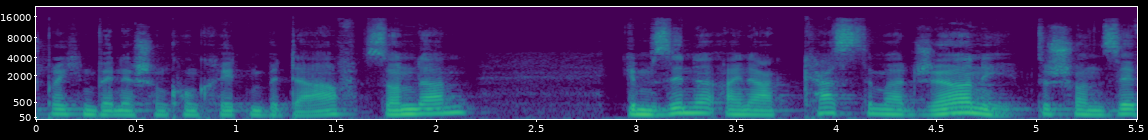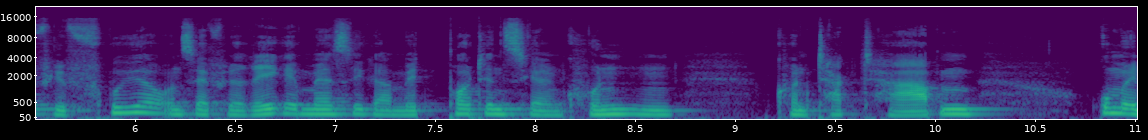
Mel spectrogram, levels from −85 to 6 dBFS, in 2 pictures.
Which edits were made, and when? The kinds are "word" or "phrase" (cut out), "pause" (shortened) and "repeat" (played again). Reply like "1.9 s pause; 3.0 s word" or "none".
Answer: 1.6 s word; 5.0 s word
